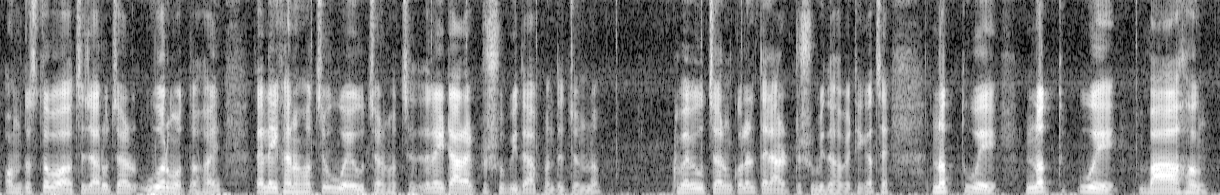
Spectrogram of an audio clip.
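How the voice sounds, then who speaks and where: Smooth-voiced man teaching recitation. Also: fairly high pitch. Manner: breaks words into syllables and chants verses slowly. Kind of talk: recitation lesson.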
